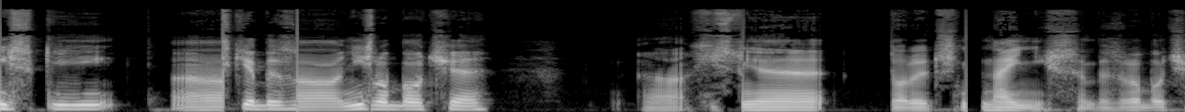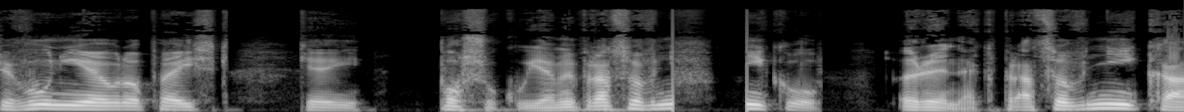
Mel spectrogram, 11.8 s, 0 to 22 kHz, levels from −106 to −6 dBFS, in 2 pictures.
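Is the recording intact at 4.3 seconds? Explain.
No. From 3.72 to 4.83 s the speech has chunks out of order: one block of about 372 ms arrived or was written late and plays two blocks after its proper place. The three hard joins produce a jumbled, garbled moment just before "najniższe bezrobocie w". Unlike a dropout or a stutter, nothing goes silent and nothing repeats. All the audio is present, but it is heard in the wrong sequence.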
